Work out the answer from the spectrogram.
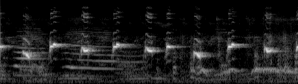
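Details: Lively yellow-vented bulbul singing one repeated phrase for training cage birds: clear whistled notes alternating high and slightly lower, about three per second, with faint low tones between.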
